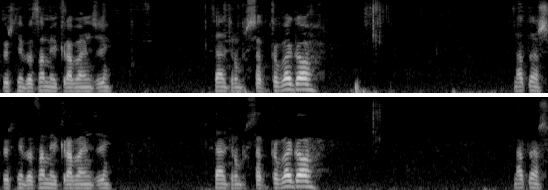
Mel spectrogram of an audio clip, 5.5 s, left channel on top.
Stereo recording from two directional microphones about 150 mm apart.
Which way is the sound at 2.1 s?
35° left (ahead or behind).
